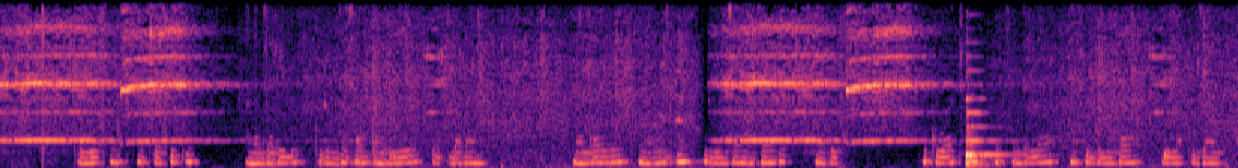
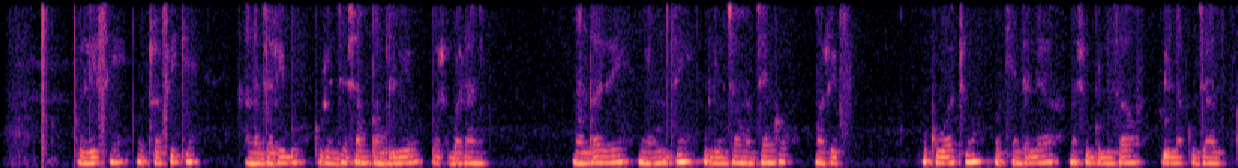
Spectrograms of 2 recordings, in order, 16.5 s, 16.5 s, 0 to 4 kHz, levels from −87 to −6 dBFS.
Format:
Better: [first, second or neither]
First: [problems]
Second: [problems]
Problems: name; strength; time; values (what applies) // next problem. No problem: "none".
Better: second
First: background sound (Train + Bowed string instrument); 3 dB above the speech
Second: none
